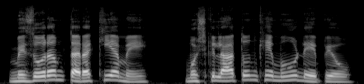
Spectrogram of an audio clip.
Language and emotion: Sindhi, neutral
